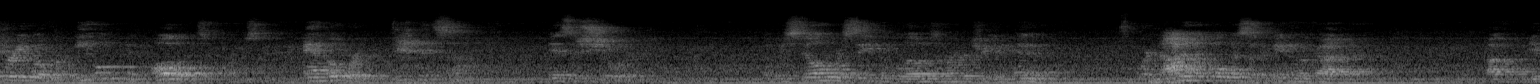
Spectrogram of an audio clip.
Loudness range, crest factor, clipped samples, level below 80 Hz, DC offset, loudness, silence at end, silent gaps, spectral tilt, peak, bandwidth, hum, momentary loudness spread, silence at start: 4 LU; 22 dB; under 0.1%; -46 dBFS; under 0.1%; -35 LUFS; 0 s; none; -4.5 dB/octave; -14 dBFS; 13.5 kHz; none; 12 LU; 0 s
